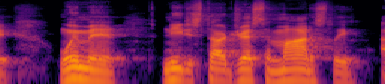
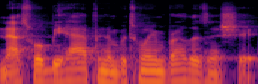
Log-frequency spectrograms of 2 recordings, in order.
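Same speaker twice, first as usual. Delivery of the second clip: usual speaking voice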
